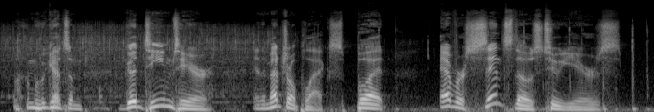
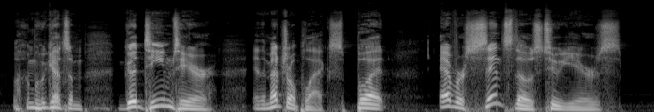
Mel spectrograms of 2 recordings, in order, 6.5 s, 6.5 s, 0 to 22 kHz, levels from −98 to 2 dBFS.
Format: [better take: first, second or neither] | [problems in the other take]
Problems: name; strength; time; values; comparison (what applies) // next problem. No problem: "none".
second | household noises; faint; throughout; 25 dB below the speech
